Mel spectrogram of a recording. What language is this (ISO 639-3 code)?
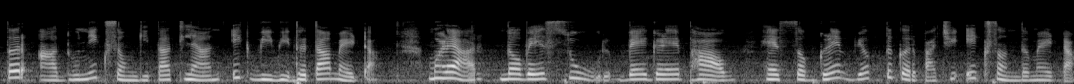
kok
